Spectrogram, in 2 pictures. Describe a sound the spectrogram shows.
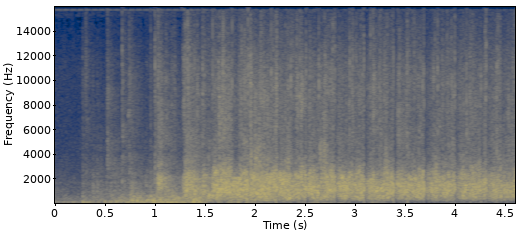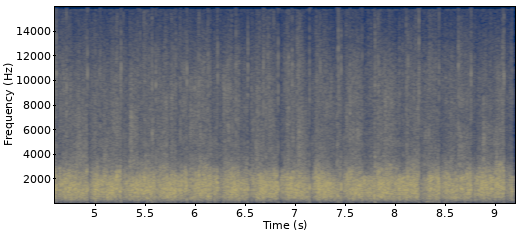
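A small audience applauds steadily.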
